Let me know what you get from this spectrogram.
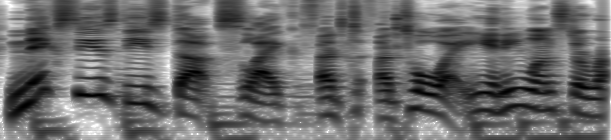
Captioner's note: none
